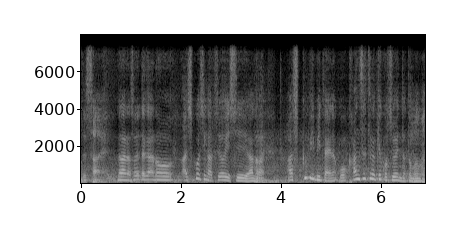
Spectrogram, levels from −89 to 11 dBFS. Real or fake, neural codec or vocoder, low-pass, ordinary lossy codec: fake; codec, 24 kHz, 0.9 kbps, DualCodec; 7.2 kHz; none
